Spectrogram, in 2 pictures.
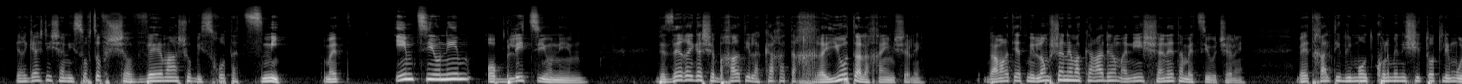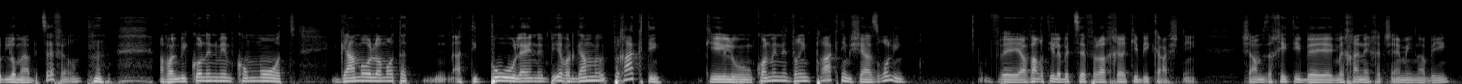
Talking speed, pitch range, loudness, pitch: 150 wpm, 115-155 Hz, -23 LUFS, 130 Hz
